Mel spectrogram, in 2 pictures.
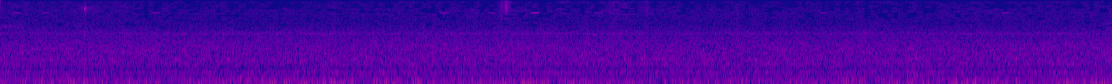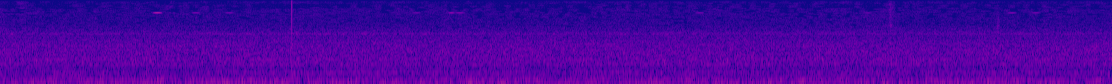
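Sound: car driving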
